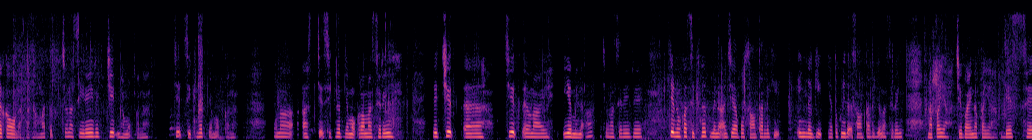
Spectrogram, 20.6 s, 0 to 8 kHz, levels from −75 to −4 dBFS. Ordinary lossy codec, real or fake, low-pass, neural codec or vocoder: none; real; 7.2 kHz; none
